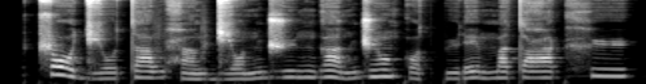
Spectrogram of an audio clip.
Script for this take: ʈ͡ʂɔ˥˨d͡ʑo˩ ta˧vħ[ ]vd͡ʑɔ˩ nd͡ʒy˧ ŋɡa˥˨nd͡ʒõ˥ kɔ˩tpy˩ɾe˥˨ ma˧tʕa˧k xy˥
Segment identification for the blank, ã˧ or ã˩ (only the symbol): ã˩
